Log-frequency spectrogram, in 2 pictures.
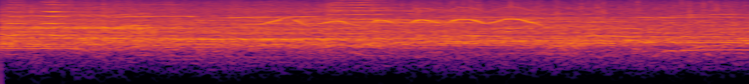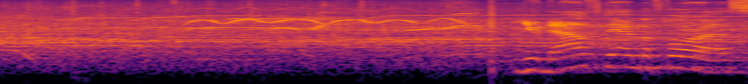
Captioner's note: cheering and applause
